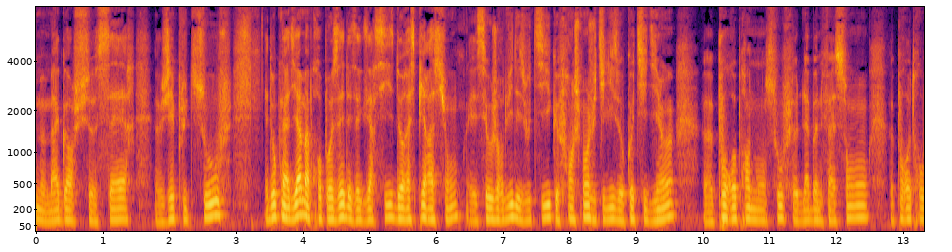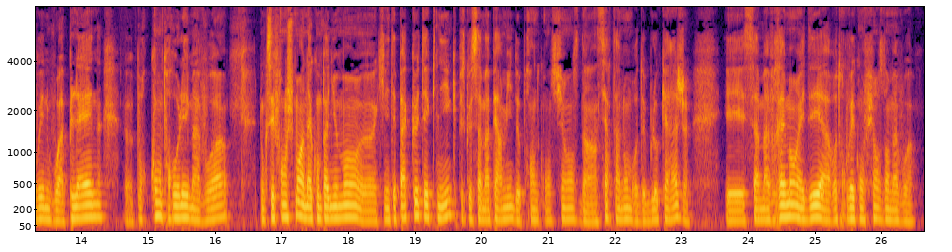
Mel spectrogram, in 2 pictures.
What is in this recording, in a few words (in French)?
temoignage journaliste; coach voix parlee; paris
